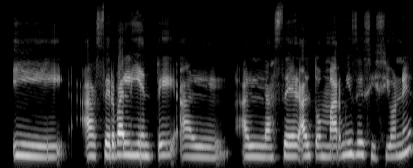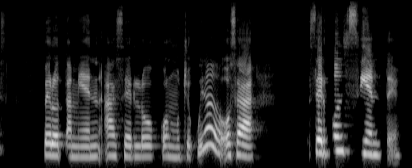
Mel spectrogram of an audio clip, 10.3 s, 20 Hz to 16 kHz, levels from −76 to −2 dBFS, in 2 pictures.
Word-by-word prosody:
y 205 -3 -2 0.2
a 210 - +1
ser 215 +1 +1
valiente 225 -1 +3
al 195 +3 -6
al 200 -1 -2
hacer 205 +2 0
al 210 +1 +2
tomar 200 -1 -1
mis 235 +2 -1
decisiones, 230 - -5 0.4
pero 220 -2 +4
también 195 -1 -3
hacerlo 200 -2 -3
con 205 0 -5
mucho 195 +1 -9
cuidado, 395 -3 +1
o 215 - +2
sea, 210 -4 +5 0.7
ser 255 -2 +5
consciente. 255 -8 +2
210 Hz, 120 wpm, -23 LUFS, 200-230 Hz, 0.7 s, sea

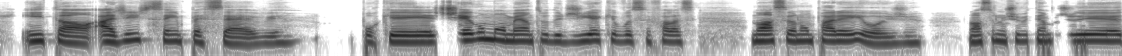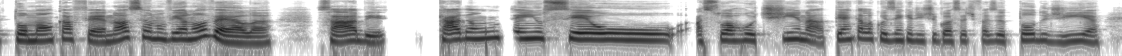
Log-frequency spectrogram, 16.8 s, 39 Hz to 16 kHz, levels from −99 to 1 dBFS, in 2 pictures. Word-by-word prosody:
Então, 185 -5 +2
a 185 - +7
gente 210 +5 -3
sempre 200 -3 -4
percebe. 155 -3 -3 0.5
Porque 175 -1 +1
chega 215 +2 +4
um - - +2
momento 200 -4 0
do 185 -1 -5
dia 190 +3 -2
que 205 - -8
você 190 0 -6
fala 185 0 -3
assim: 180 - -8 0.4
"Nossa, 200 +1 +4
eu - - 0
não 200 0 -3
parei 195 +1 +1
hoje. 160 +1 -6 0.3
Nossa, 180 +3 -2
eu - - -5
não 195 - -4
tive 195 0 -6
tempo 195 0 -6
de 195 0 +1
tomar 200 0 +1
um - - -2
café. 220 -6 -1
Nossa, 265 - +1
eu - - 0
não 245 -2 -2
vi 235 +1 -1
a 235 - +2
novela." 170 - +3 0.3
Sabe. 175 -2 +2 0.4
Cada 230 +4 +4
um 260 +3 -2
tem 260 -2 -1
o - - -1
seu 225 -4 +4 0.2
a - - -5
sua 210 +1 +1
rotina 210 +3 -3
tem 230 - -3
aquela 245 0 -4
coisinha 215 -2 -5
que 215 - -6
a - - -9
gente 200 0 -9
gosta 195 -1 -6
de 190 - -13
fazer 195 -1 -8
todo 210 +2 -5
dia, 180 0 -6
200 Hz, 195 wpm, -21 LUFS, 185-220 Hz, 0.5 s, a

